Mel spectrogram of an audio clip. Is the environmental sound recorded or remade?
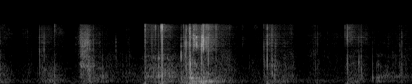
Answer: remade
